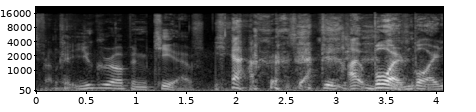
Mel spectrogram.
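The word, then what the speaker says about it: Kyiv: excuse me everyone um you have been pronouncing our city incorrectly it isn't kiev it's kiev and in my head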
